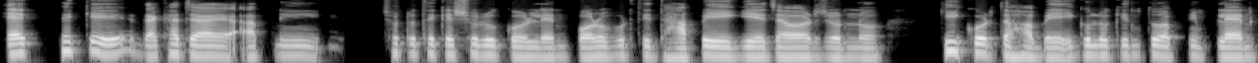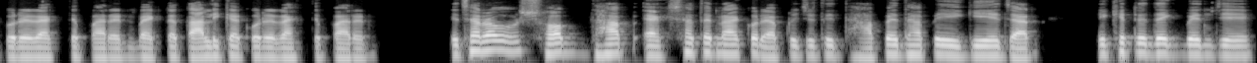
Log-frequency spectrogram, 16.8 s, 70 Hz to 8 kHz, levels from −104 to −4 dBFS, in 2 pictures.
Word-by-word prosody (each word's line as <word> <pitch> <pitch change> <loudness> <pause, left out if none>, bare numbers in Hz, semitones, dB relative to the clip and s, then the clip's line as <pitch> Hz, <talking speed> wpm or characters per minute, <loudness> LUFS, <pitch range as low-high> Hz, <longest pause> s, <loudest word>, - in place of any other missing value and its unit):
এক 155 - 0 0.2
থেকে 175 -1 -1 0.3
দেখা 130 +3 +1
যায় 130 -1 +5 0.2
আপনি 130 +2 -10 0.6
ছোট 155 -1 -7
থেকে 145 -1 -1
শুরু 140 -2 +1
করলেন, 120 -2 0 0.2
পরবর্তী 125 +2 0
ধাপে 110 +4 +1
এগিয়ে 120 +1 0
যাওয়ার 115 -1 +3
জন্য 115 0 -2 0.5
কী 180 - +3
করতে 150 -2 +4
হবে 115 -1 -1
এগুলো 135 +2 0
কিন্তু 135 +1 -4
আপনি 130 - -13
প্লান 115 -1 +4
করে 120 -1 +3
রাখতে 115 +1 -3
পারেন 110 -1 -1
বা 115 - +1
একটা 120 - -4
তালিকা 125 +3 +3
করে 120 -1 +2
রাখতে 110 +2 -5
পারেন। 105 -1 0 0.6
এছাড়াও 180 +6 +5 0.2
সব 155 +1 +4 0.2
ধাপ 150 +2 +3 0.2
একসাথে 155 +5 -2
না 145 - +5
করে 150 - +2
আপনি 125 - -5
যদি 130 +2 -3 0.2
ধাপে, 110 +5 0
ধাপে 140 0 0
এগিয়ে 130 +1 +2
যান 105 0 +4 0.5
এক্ষেত্রে 155 +2 +1
দেখবেন 140 -1 +3
যে, 135 - +2
130 Hz, 160 wpm, -25 LUFS, 115-145 Hz, 0.6 s, যায়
